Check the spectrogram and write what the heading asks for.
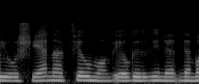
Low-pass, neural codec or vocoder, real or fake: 7.2 kHz; codec, 16 kHz, 0.8 kbps, ZipCodec; fake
